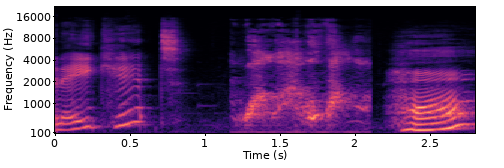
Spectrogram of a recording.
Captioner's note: person snarling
